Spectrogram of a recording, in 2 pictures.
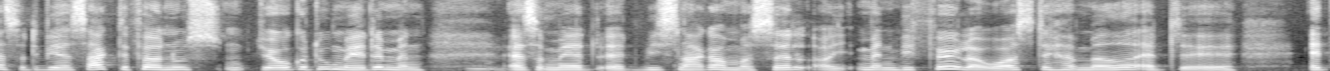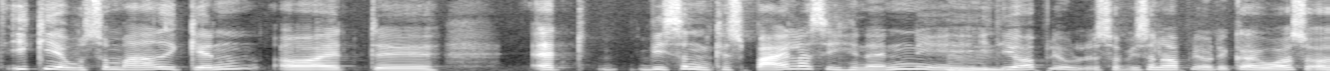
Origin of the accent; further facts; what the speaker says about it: Randers, Central Denmark Region, Denmark; born there; et udsolgt værket i Randers, som jo er min fødeby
